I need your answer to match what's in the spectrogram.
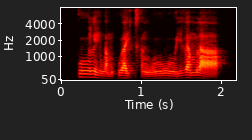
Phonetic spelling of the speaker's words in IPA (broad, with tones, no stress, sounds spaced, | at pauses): k uː˥ l iː˨˩ w ɐ˨˩ m kʷ aː˧ j kʰ ɐ˨˩ ŋ w uː˨˧ w uː˨˥ j l ɐ˥ m l aː˨˩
